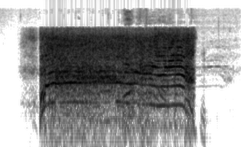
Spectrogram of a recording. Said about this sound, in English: Do you reckon you've got a pretty good primal scream on you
